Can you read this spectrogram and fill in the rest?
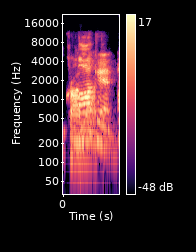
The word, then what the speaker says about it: Kronlokken: Kronlokken.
